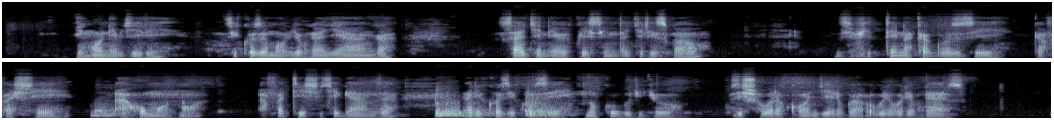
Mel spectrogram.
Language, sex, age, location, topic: Kinyarwanda, male, 36-49, Kigali, health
